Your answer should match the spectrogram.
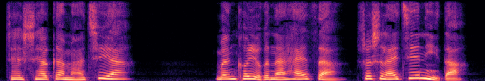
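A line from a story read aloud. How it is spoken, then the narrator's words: Smiling. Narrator (Chinese): 莫妈妈 笑着说道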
